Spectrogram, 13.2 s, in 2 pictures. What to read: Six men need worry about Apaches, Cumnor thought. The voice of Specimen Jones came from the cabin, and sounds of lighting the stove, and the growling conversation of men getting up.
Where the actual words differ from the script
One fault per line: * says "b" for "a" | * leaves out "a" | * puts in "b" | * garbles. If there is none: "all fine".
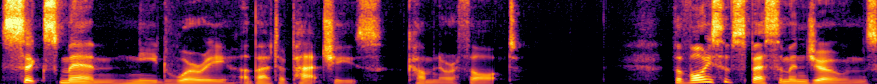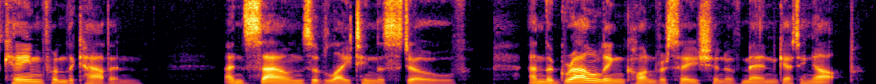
all fine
